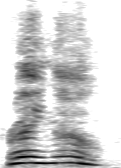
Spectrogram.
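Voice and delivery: high, loud horrified yell; desperate full-voiced cry; screaming. A narrator's reading. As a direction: scream out of a nightmare. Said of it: "He screams".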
